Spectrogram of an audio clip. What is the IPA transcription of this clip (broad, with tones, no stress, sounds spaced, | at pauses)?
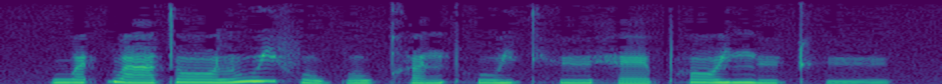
w ɐ˨˥ t̚ w aː˨˧ t̪ ɔː˧ l uː˥ j f o˨˩ w p o˨˥ w kʰ ɐ˨˥ n pʰ uː˨˧ j t̪ʰ yː˨ h ɛː˨ pʰ ɔː˧ j ŋ yː˨˧ kʰ yː˨˩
